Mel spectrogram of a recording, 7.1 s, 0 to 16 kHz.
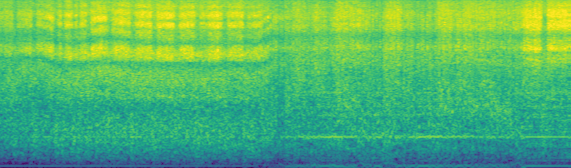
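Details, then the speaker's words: Sub-$20 no-dilution foam cannon with 80 ml undiluted Adam's Mega Foam and a new pickup tube, past two minutes of run time: steady hiss turns choppy and pulsing, about four spurts a second. "We are over two minutes but we are again we're spurting. I don't even know if spurting is an actual word but whatever that is it is happening."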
